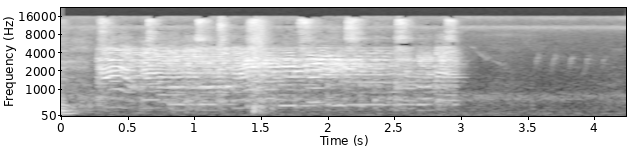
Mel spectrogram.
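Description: Electric guitar music with strummed chords, cutting off abruptly about three seconds in and leaving only faint room tone.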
